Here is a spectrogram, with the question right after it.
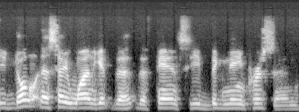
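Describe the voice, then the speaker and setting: High-pitched male voice. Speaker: psychiatrist mentoring graduate students. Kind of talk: interactive workshop talk. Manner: fast.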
